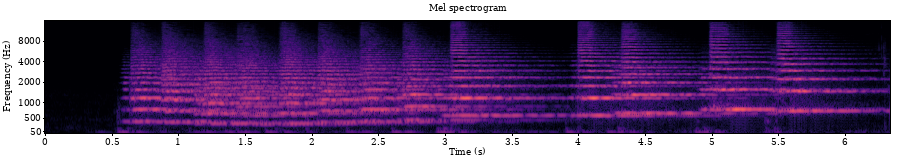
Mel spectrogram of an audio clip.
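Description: Sampled two-trumpet section from the Fluid Brass library playing chords of short, biting notes through its ambient microphone position. It starts about half a second in, and new chords strike at intervals of about a second.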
